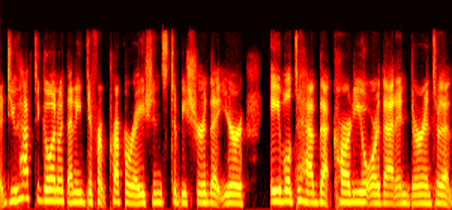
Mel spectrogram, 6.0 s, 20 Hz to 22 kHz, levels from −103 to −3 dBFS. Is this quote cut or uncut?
uncut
